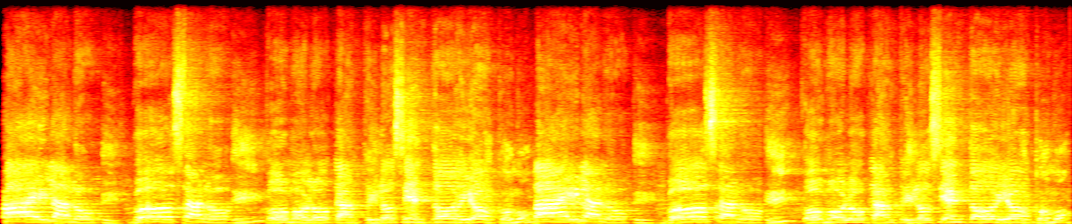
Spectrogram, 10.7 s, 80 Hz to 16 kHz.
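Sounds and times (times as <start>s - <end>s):
synthesized singing voice: 0.0s - 10.7s.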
